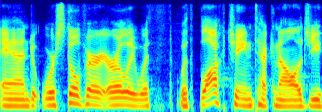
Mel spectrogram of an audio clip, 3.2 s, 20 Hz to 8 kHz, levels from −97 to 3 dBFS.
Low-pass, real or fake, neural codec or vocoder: 7.2 kHz; real; none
